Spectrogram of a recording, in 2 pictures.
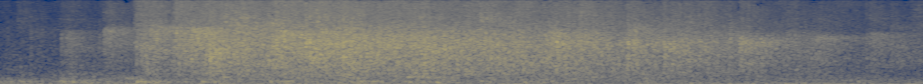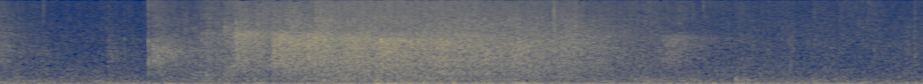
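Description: An audience applauds loudly in a large hall, swelling and fading in two waves.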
